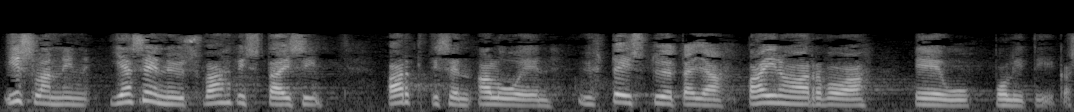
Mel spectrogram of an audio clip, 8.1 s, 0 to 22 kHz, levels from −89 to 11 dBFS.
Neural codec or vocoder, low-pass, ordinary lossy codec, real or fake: none; 7.2 kHz; MP3, 32 kbps; real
